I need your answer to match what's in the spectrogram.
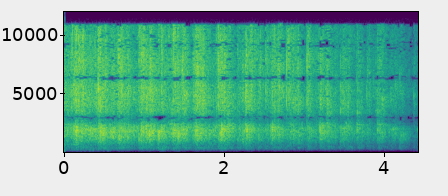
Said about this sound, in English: All right. Let's clap for her. Thank you.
